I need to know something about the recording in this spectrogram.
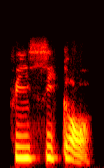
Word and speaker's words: physical: Miss bacanya P physic Oh jadi p sama H dibaca F Oh p p sama H itu kan p sama h j kalau hu P ketemu H itu dibacanya F fisikal I Oh kalau ini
